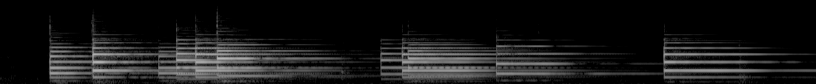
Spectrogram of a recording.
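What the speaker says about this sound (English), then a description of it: "the problem with tubular bells is they go on for about 20 minutes" Tubular bells from the Project SAM Orchestral Essentials sample library, struck in a slow melodic sequence of ringing tones with long sustained decays, heard alone and clearly.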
